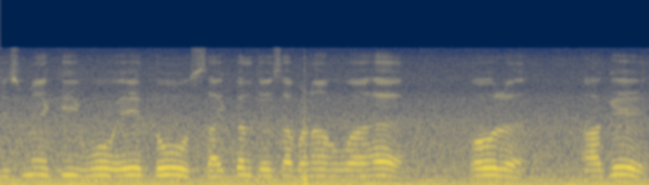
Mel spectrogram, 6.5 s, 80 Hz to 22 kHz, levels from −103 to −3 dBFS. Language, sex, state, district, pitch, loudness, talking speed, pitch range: Hindi, male, Rajasthan, Bikaner, 95 Hz, -17 LUFS, 120 wpm, 90-145 Hz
